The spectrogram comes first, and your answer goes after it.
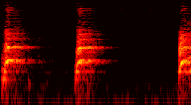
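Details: Scared female house dog in a kitchen, in protective mode, barking at an empty corner the day after the other household dog died: sharp single barks spaced about a second apart, each loud and bright, with quiet between.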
